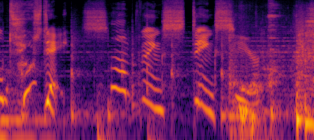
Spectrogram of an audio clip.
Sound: toilet flushing

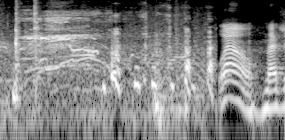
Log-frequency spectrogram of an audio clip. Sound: surveillance team laughs

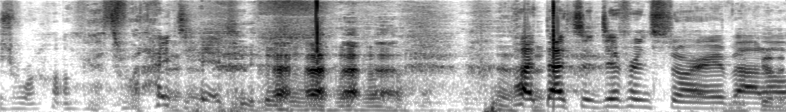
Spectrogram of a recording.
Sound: laughing

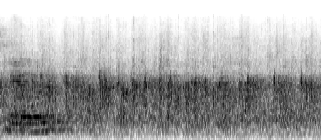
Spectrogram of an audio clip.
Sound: applause

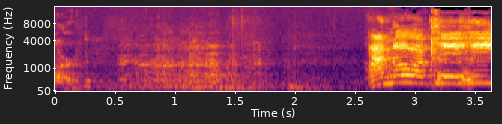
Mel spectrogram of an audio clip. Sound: audience laughing

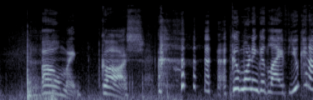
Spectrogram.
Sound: laughs

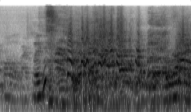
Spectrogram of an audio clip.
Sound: laughter

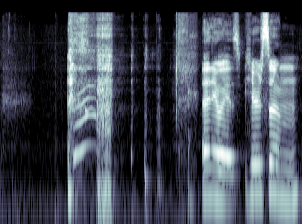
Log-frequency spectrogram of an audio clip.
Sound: laughter

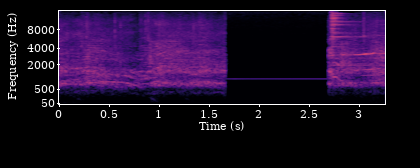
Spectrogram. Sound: beep

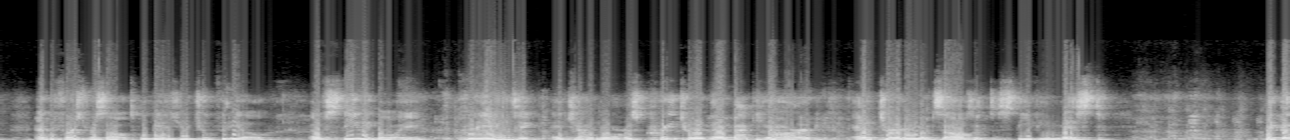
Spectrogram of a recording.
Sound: blowing; laughter

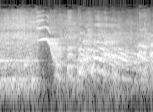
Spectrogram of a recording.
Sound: giggling

